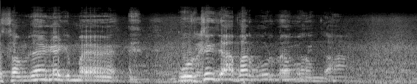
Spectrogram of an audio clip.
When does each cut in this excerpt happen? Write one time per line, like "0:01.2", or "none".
0:03.2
